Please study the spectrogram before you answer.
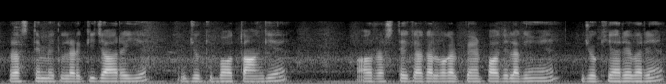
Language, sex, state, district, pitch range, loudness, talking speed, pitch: Hindi, male, Bihar, Saran, 135-140 Hz, -19 LUFS, 225 wpm, 140 Hz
